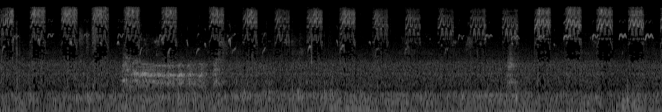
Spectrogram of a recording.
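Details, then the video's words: Hungry baby lovebirds begging: harsh, hissing high-pitched bursts repeated in a steady pulsing rhythm, roughly one and a half per second, with a faint lower hum in the background. "BABY LOVE BIRDS"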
